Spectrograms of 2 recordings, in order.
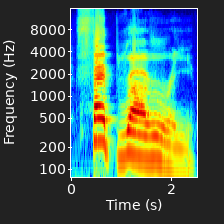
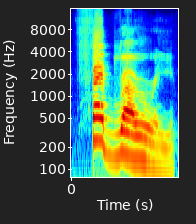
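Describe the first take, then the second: Both takes have the same delivery.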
